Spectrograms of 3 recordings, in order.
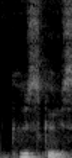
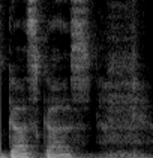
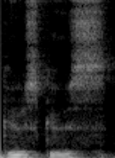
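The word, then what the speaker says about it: GusGus: electronic band uh gogus Goose goose is how it's pronounced I always thought it was Gus Gus but it's pronounced Goose goose and they're out of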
